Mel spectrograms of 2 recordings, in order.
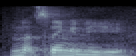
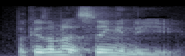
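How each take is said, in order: First: Quieter and lower, let it settle; a hushed, lower restatement; soft repeat. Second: Fast, firm declaration; emphatic. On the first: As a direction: drop the voice for the echo. Soft repeat of the previous line. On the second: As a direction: press the point home quickly. Preacher insists, then repeats softly. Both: Real, not acted.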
